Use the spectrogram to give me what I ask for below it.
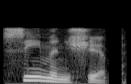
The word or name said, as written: seamanship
